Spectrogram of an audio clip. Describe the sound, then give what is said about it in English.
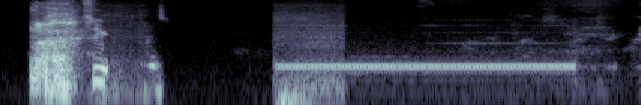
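A short burst of muffled noise, then a single steady ringback tone on a phone line during an outgoing call hums clearly for about two seconds before cutting off, fairly loud. “I'm going to call the comrade right now.”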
